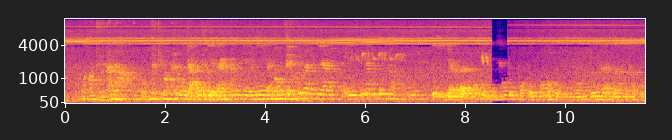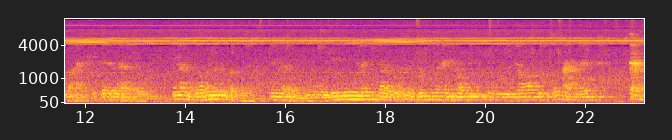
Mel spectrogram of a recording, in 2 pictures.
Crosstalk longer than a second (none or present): present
